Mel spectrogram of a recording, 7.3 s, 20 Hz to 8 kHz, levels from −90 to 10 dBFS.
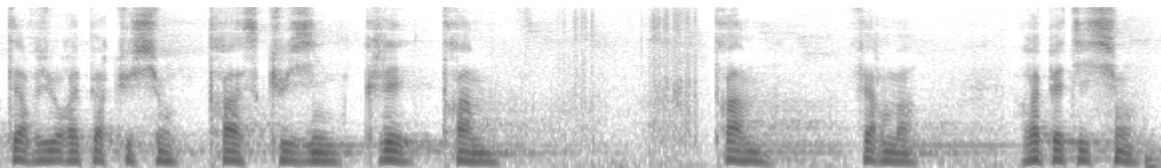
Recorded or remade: recorded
